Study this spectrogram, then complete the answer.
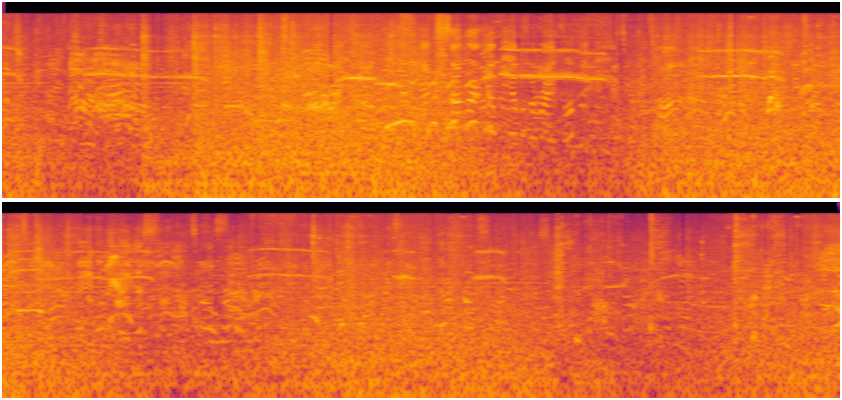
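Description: A roller coaster train rumbles and clatters loudly along its track nearby.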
